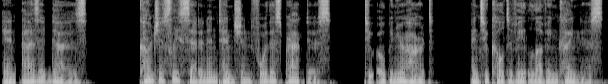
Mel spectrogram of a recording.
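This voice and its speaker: A man leading a scripted guided meditation in a gentle, soothing and deliberate manner, pausing between phrases. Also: low-pitched, expressive, breathy edge, no echo, studio quality.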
